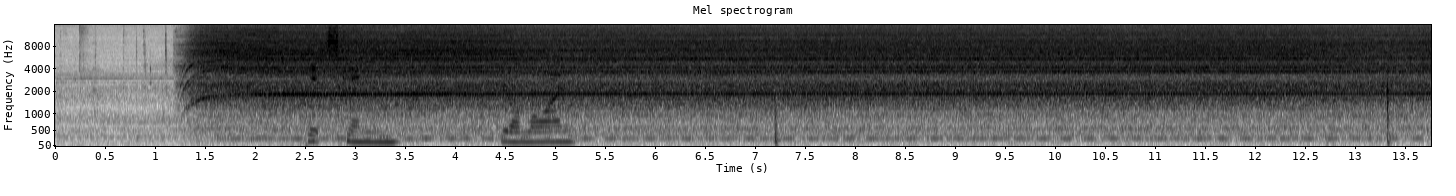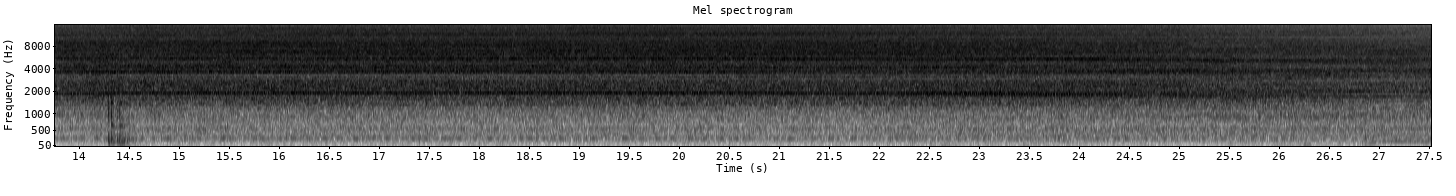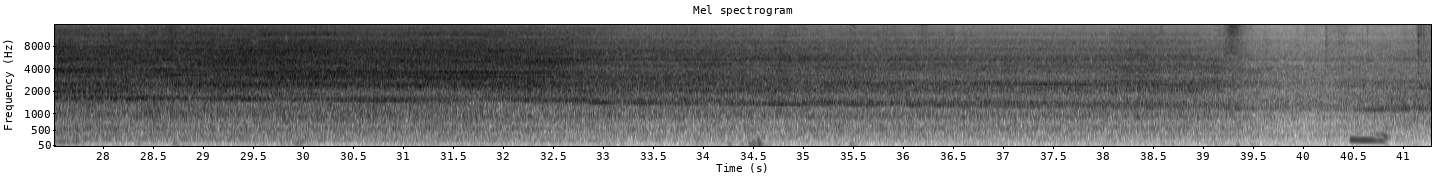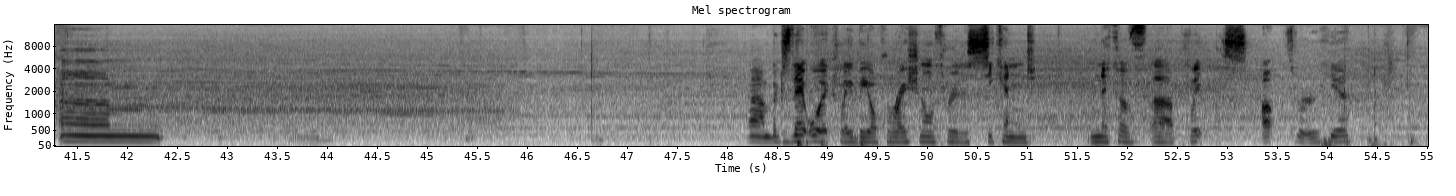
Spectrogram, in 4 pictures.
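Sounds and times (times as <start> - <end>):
high fan whine: 0.0 - 55.0
server cooling fans rushing: 24.3 - 55.0.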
